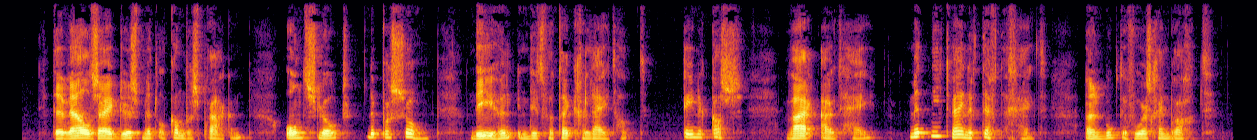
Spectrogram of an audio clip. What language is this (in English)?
Dutch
